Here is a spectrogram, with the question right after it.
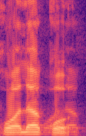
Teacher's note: جب وقف کریں گے تو کاف ساکن ہو جائے گا، تو کاف ساکن حروف قلقلہ میں سے ہے تو قلقلہ خوب ظاہر کریں گے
